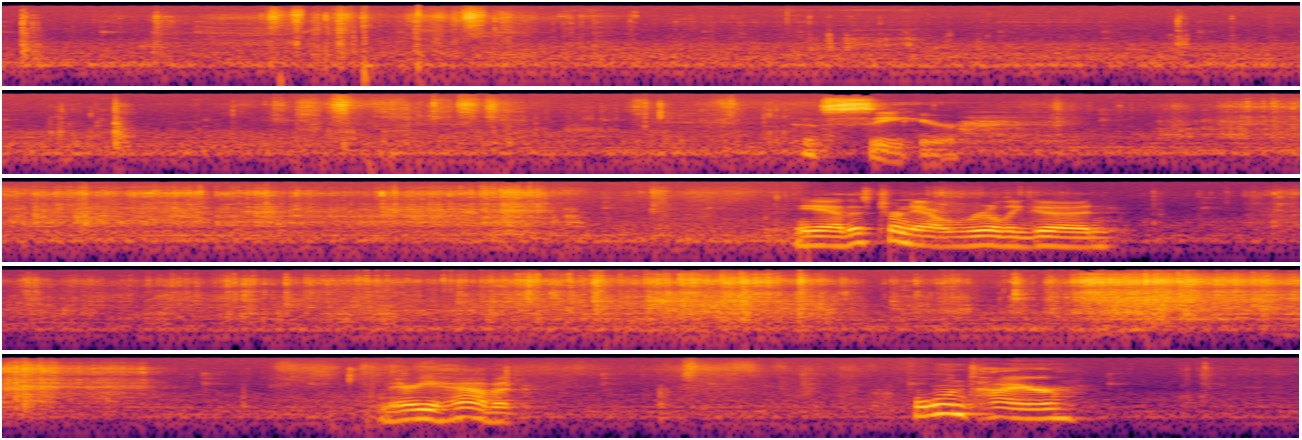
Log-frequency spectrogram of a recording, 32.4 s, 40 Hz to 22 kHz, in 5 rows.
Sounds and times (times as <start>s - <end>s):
Inside, small room: 0.0s - 32.4s
Speech: 10.4s - 11.4s, 16.9s - 18.6s, 27.8s - 28.6s, 30.5s - 31.4s.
